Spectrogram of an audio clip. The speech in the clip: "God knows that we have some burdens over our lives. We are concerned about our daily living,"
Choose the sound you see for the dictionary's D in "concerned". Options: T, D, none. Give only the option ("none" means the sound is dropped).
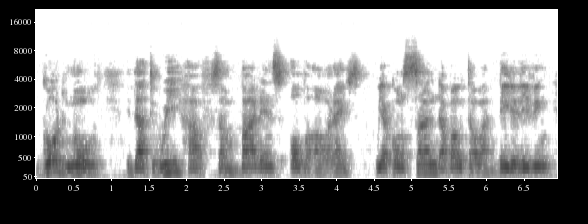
D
